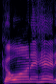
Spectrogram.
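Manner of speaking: preacher's emphatic repeat; call-out. Shown as a demonstration. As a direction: drive it home with full voice. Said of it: "Somebody shout".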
